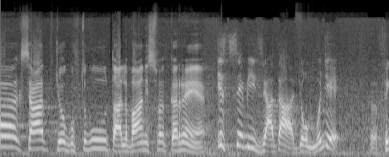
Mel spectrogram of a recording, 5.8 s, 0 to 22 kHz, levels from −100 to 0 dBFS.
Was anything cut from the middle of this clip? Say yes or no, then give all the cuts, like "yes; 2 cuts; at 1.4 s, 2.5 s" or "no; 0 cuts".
yes; 1 cut; at 3.1 s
